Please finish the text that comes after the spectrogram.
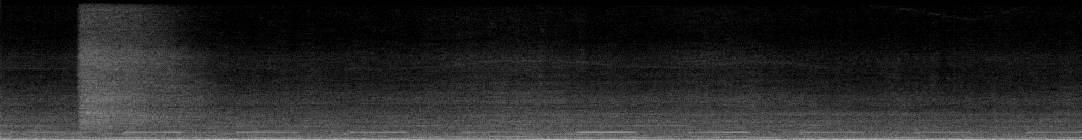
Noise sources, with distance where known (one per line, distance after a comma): large-sounding engine
reverse beeper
